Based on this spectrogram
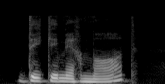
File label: welcome, Breton; Degemer mat; brezhoneg (Breton)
